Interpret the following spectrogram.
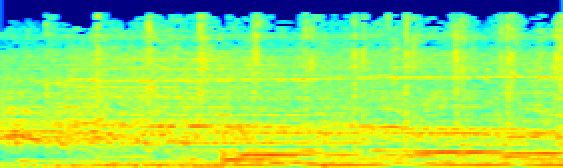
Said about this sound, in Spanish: Es que, fíjate en la ovación con las que fueron recibidos.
